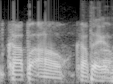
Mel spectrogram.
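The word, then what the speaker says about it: Kapa'au (Kapaʻau): And is it Kapa'ua, Hawaii? I'm sure I'm mispronouncing that. – Close, Tom. Kapa'au.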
